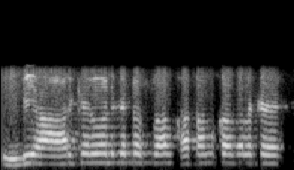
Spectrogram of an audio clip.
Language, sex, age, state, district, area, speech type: Maithili, male, 60+, Bihar, Samastipur, urban, conversation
